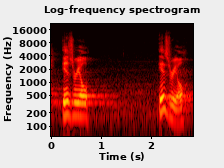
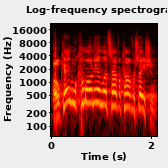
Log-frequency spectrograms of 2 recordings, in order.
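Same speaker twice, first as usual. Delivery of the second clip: high, bright-eyed church greeter voice; mock welcoming minister; 12 semitones higher than usual. Minister welcoming the student in, high mock greeting. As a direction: play the surprised minister inviting him in.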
